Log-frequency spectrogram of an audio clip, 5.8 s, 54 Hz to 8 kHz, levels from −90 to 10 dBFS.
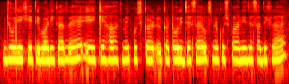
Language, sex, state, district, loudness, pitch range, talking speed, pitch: Hindi, female, Uttar Pradesh, Lalitpur, -14 LUFS, 230-235 Hz, 240 wpm, 235 Hz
